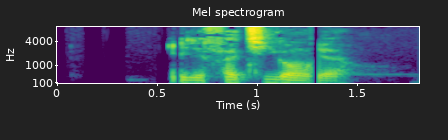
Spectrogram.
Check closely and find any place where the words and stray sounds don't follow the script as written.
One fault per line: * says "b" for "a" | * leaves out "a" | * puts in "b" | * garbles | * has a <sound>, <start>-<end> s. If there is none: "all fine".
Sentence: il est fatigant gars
* has a dropout, 0.6-0.6 s
* has a dropout, 1.3-1.3 s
